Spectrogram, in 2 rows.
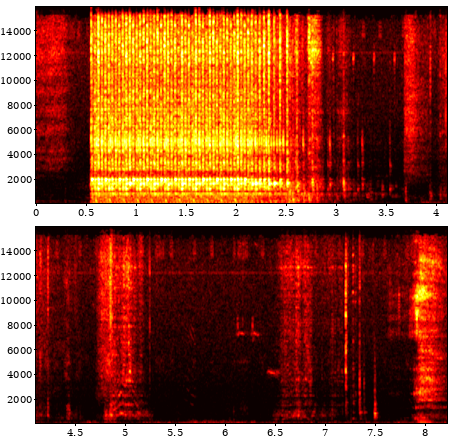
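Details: Fiat 500 1.3 Multijet 75 hp diesel (2009), first start after an engine oil change (3.5 L 5W30) and new oil filter: brief crank, then the engine catches with a loud, even rush and drops to a quieter, steady idle. It starts cleanly.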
